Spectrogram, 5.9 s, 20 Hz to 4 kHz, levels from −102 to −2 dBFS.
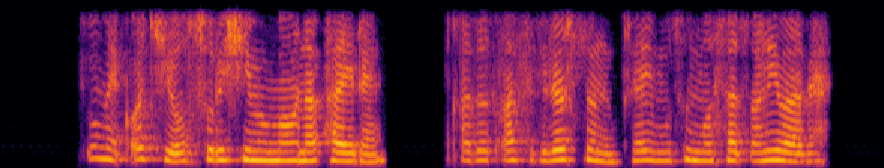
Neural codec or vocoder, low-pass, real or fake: codec, 16 kHz, 16 kbps, FunCodec, trained on Chinese and English, 50 frames a second; 3.6 kHz; fake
